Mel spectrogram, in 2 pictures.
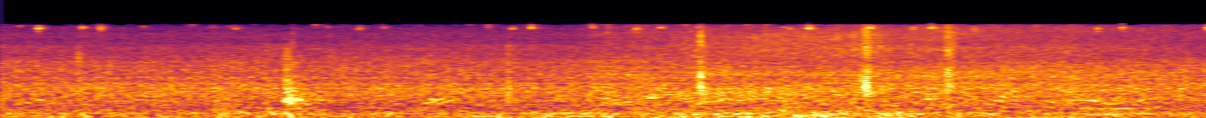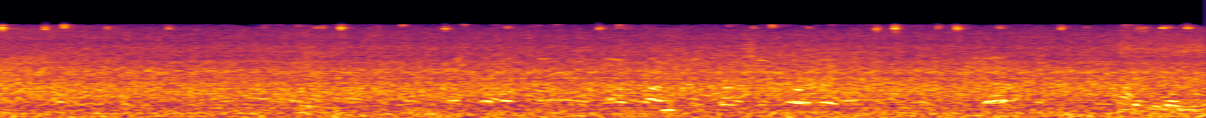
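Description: A motor vehicle engine runs with a low rumble that dies away about five seconds in. Indistinct voices and a few sharp clicks sound over it.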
